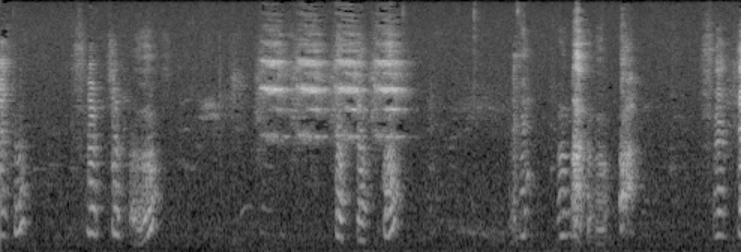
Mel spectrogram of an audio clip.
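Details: Captive Ducorps's cockatoo chatting alone before a pumpkin treat, mixing mimicked Japanese greetings with imitations of a rooster's crow and a bush warbler's song; scratchy, clipped syllables and one longer raspy stretch, fairly faint, with short gaps between.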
